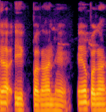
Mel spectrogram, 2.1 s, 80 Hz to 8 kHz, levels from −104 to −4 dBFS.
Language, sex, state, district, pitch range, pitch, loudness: Hindi, male, Bihar, Lakhisarai, 110-120 Hz, 115 Hz, -21 LUFS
